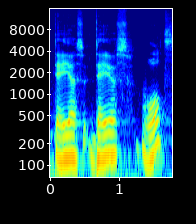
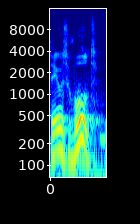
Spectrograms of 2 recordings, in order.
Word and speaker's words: Deus vult: So you speaking don't of Latin, Deus Vult? Deus vult. Deus- Don't pronounce all the moderns want to do it the German way, but you got to do it like a good Italian.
